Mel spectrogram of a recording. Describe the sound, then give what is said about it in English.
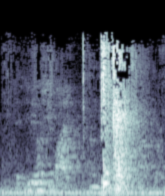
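An arrow is shot from a Prime compound bow at an archery shop, a single sharp thwack into a solid target followed by a brief fading rush, with a faint tick just before the impact. “I like the draw cycle on this Prime a lot. Let me shoot one more.”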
